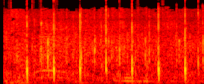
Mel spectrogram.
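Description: Hands clapping in a steady beat of about four claps a second, with weaker scattered claps in between.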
